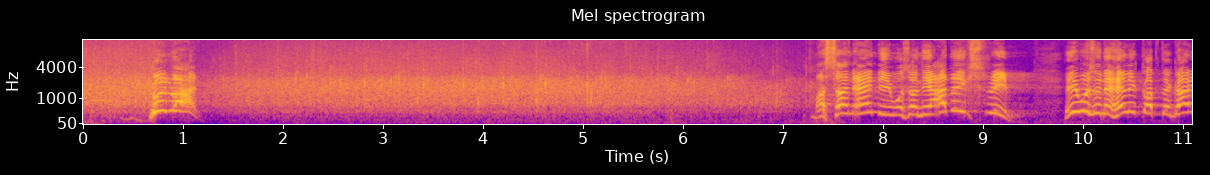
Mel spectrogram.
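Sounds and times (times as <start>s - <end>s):
audience clapping: 0.0s - 7.5s
speech: 7.3s - 11.0s.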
